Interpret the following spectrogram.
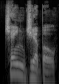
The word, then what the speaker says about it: changeable: shows that the G is pronounced softly as J, changeable.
